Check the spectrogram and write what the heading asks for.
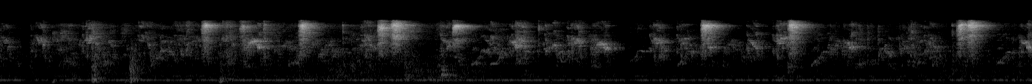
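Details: A budgie chirps on 1/6/2023, with loud, bright, squeaky chirps popping out about every second amid a rasping, chattering warble and a low background hum.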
